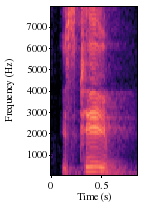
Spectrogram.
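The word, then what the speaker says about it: scheme: এরপর দেখো স্কিম, লক্ষ্য করো এখানে সিএইচ এর উচ্চারণটা ক এর মতো হচ্ছে, এস সি এইচ ই এম ই, স্কিম।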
